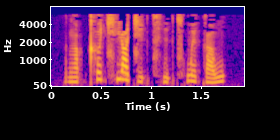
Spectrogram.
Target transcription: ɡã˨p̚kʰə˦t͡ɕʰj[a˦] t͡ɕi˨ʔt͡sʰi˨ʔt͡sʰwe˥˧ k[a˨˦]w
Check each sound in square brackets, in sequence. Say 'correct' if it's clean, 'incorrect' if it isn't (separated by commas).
incorrect, correct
